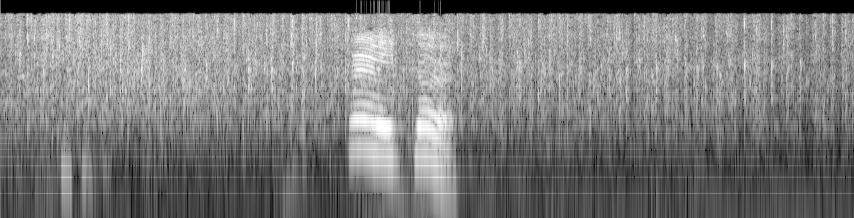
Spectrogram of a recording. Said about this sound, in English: Oh, come on. If you're going to clap, do it properly.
